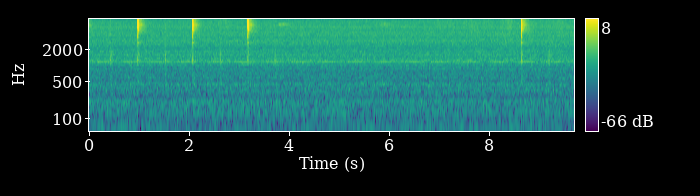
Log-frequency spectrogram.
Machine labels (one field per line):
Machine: valve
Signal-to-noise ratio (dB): -6 dB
